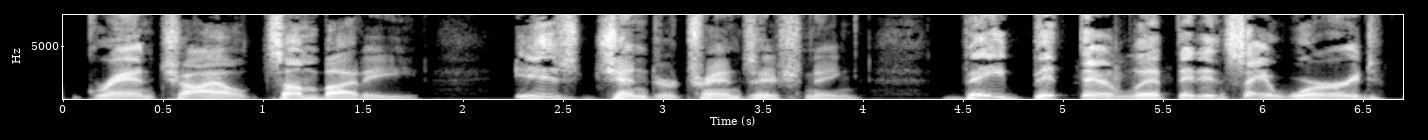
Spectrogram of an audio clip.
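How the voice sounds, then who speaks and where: A man's voice: a little high, no echo, studio quality. A man hosting a conversational radio talk show, with an effusive manner and dramatic phrasing.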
